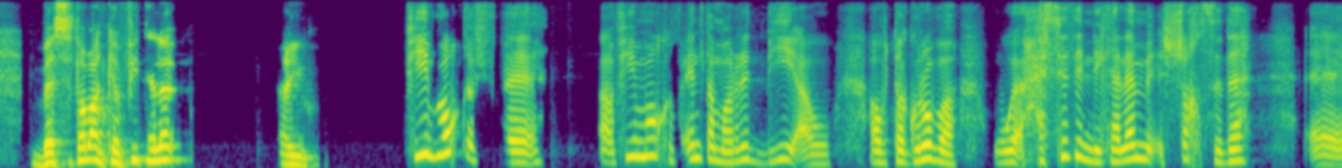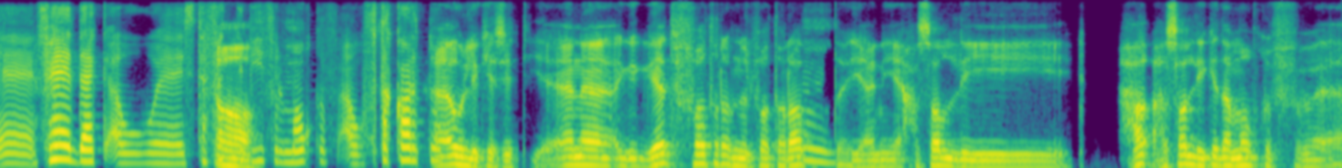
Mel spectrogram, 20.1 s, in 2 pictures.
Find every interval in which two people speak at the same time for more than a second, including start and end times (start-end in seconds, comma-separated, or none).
none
